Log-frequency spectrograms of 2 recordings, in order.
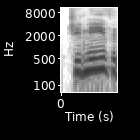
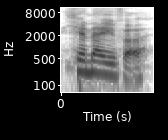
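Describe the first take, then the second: First: The word is given a British pronunciation. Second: The word is given a Dutch pronunciation. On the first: "is the British way of pronouncing it" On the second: "is how they pronounce it in the Netherlands"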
